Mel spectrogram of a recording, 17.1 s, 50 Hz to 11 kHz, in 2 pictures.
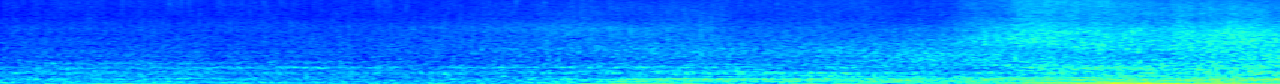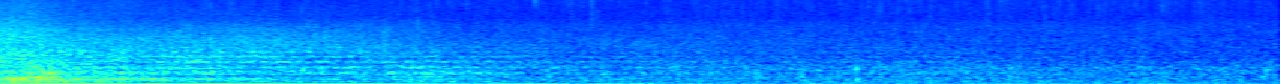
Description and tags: doppler coche lluvia 3
doppler, rain, car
